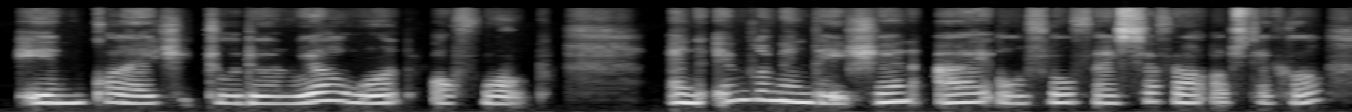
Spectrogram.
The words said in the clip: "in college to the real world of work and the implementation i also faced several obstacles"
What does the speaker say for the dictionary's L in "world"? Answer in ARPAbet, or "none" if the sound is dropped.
none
